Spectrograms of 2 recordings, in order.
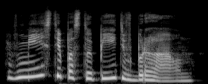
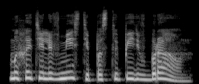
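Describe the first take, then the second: First: High, slow squeaky mimicry; squeaky mocking voice. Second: Said in the usual way. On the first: A narrator's reading. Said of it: "писклявым голосом передразнивает меня Грейс". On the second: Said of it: "возражаю я".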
